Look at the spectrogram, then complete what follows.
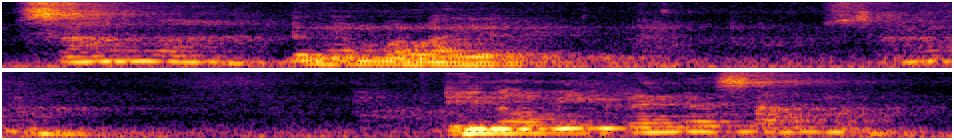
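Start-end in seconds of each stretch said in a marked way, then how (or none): none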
